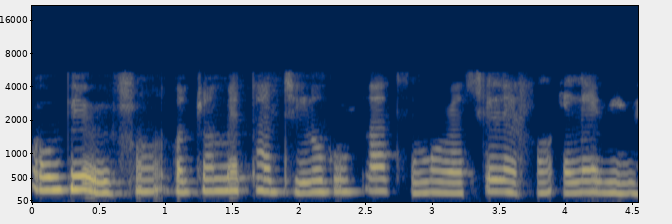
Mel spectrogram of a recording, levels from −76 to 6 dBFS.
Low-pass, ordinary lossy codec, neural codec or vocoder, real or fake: 5.4 kHz; none; autoencoder, 48 kHz, 32 numbers a frame, DAC-VAE, trained on Japanese speech; fake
